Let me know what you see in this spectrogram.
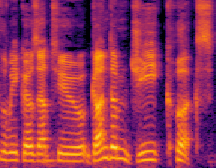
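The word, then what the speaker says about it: Gundam GQuuuuuuX: My woof of the week goes out to Gundam G Cooks. Yes, that's how it's being pronounced on the show.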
